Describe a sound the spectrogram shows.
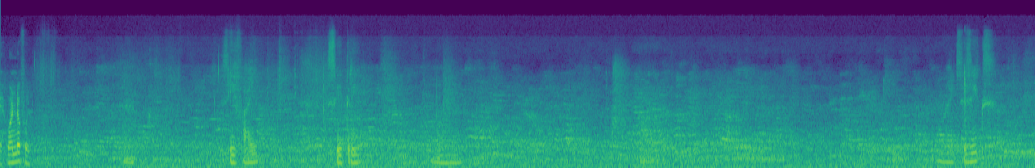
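A boy speaks softly nearby.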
